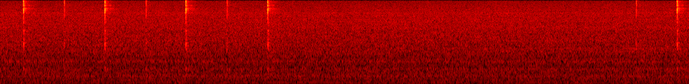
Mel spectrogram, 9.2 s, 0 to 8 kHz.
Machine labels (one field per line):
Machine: valve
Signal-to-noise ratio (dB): -6 dB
